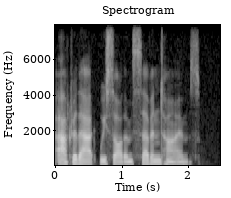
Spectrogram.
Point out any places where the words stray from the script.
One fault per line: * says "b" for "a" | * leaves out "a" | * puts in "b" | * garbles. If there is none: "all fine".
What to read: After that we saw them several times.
* says "seven" for "several"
